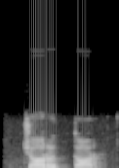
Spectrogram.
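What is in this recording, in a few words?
"чорыдтор", Komi, female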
